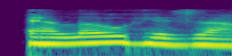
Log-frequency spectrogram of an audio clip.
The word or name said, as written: elohism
